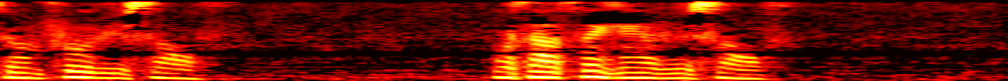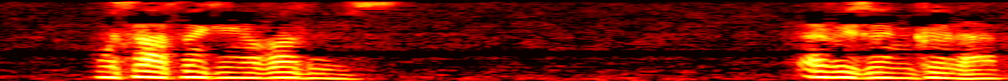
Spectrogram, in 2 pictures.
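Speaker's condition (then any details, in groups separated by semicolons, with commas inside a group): Parkinson's disease; others offer remedies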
